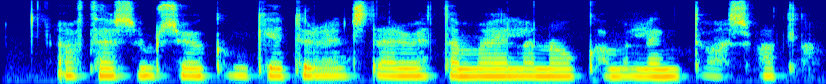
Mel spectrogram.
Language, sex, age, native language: Icelandic, female, 20-29, Icelandic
